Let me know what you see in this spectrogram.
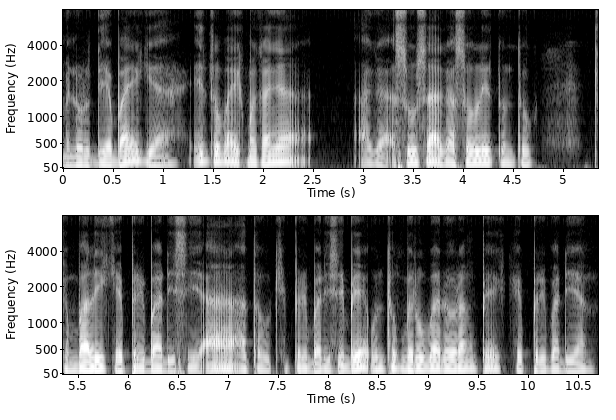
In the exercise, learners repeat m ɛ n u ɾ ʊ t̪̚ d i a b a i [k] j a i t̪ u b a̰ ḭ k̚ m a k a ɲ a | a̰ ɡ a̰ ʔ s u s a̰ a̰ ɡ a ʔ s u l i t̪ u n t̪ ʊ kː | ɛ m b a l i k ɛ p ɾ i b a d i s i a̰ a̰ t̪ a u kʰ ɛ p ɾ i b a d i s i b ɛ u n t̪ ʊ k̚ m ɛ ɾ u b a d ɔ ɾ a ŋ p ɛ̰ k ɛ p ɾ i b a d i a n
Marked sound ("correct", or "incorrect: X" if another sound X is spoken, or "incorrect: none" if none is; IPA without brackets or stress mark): correct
